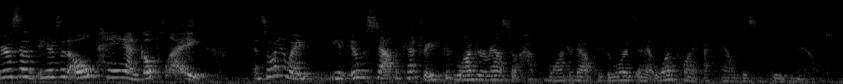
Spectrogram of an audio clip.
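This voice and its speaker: An animated woman with a Texan accent talks very fast in a fairly high voice with vocal fry, very wide pitch swings and big swings in loudness. Audible room echo surrounds her. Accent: Texan Southern American. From northeast Texas. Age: 60s. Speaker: shopping channel host and gemologist. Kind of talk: live shopping sales pitch.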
